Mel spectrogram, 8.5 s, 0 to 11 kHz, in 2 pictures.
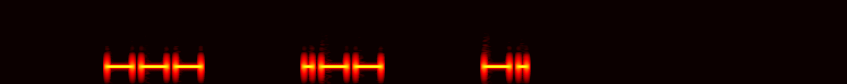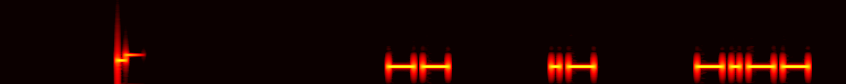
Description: Morse code, heard as a keyed tone, about 27 wpm, spaced as for 13 wpm, 700 Hz. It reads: OWN MAY
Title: 4x Character Spacing - Top 300 Words - 28wpm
